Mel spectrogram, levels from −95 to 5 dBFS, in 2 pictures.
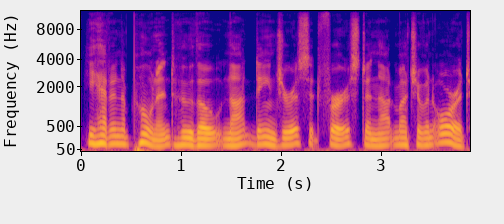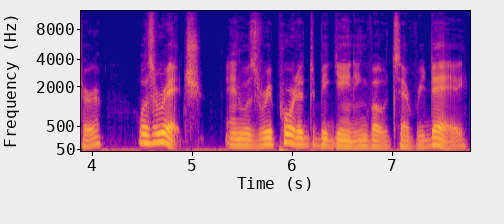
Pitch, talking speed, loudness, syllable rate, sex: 120 Hz, 210 wpm, -17 LUFS, 5.5 syllables/s, male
